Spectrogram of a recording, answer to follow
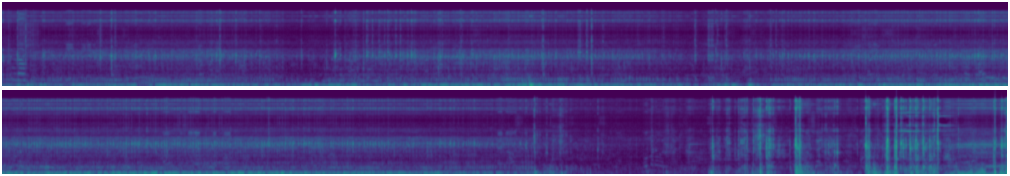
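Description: A Formula Student race car's engine running steadily at low revs, then going quiet about three quarters of the way through. A few sharp knocks and rattles follow near the end.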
